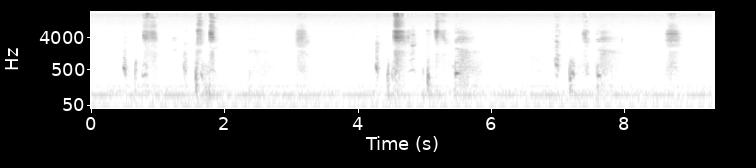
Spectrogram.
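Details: Several breathy, stifled sneezes in quick succession with quiet breaths between; a sneezing fit that started as a pollen allergy.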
